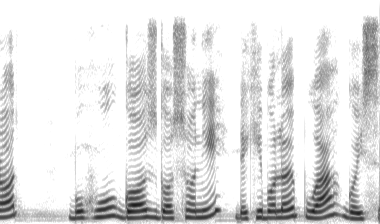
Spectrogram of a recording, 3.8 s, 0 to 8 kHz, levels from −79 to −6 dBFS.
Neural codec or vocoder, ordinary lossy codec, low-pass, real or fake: autoencoder, 48 kHz, 128 numbers a frame, DAC-VAE, trained on Japanese speech; none; 7.2 kHz; fake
